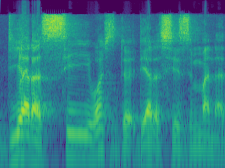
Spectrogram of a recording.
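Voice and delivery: ordinary talk, nothing marked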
